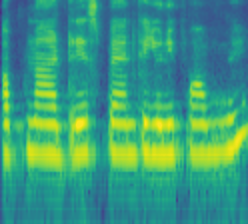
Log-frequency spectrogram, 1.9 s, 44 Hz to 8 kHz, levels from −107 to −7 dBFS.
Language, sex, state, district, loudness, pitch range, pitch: Hindi, female, Jharkhand, Garhwa, -15 LUFS, 225-230 Hz, 225 Hz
